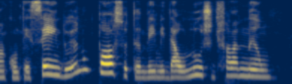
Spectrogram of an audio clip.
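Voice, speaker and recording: A woman at a moderate pace with lively intonation, on a very clean recording with a silent background. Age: 60s. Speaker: doctor and TV personality. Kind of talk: interview. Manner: halting, repetitive.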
